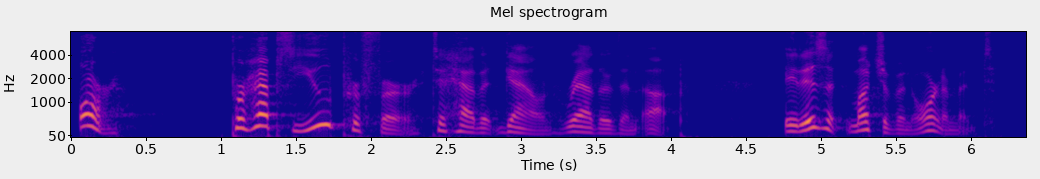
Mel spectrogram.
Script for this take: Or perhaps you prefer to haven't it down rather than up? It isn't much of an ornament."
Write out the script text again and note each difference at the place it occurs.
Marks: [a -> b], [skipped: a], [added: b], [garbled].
Or perhaps you prefer to [haven't -> have] it down rather than up? It isn't much of an ornament."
